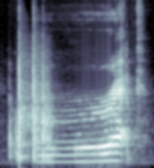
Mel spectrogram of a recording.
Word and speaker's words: wreck: let's sound it or blend it together a wreck what's the word wreck very good this is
